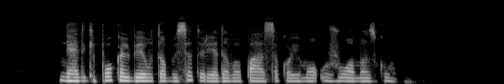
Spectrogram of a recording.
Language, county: Lithuanian, Vilnius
